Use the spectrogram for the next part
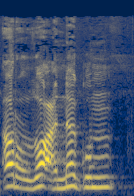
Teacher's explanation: یہاں پر مد ہے چھوٹی، کم سے کم 2 اور زیادہ سے زیادہ 3 الف کے برابر کھینچ کر پڑھنا ہے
